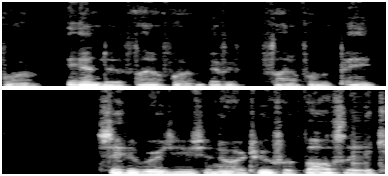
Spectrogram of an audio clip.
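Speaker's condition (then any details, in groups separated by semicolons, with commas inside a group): Parkinson's; age 73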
